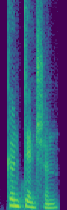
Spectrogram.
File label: "contention", Indian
